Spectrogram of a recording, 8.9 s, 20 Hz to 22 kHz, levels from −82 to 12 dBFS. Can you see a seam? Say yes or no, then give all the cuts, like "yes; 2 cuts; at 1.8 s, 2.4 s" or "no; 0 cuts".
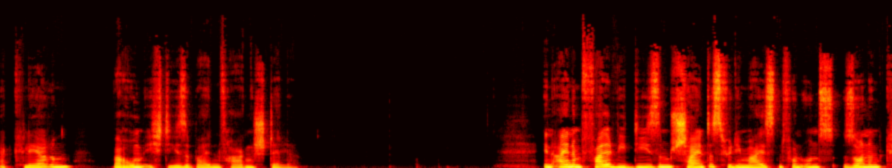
no; 0 cuts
